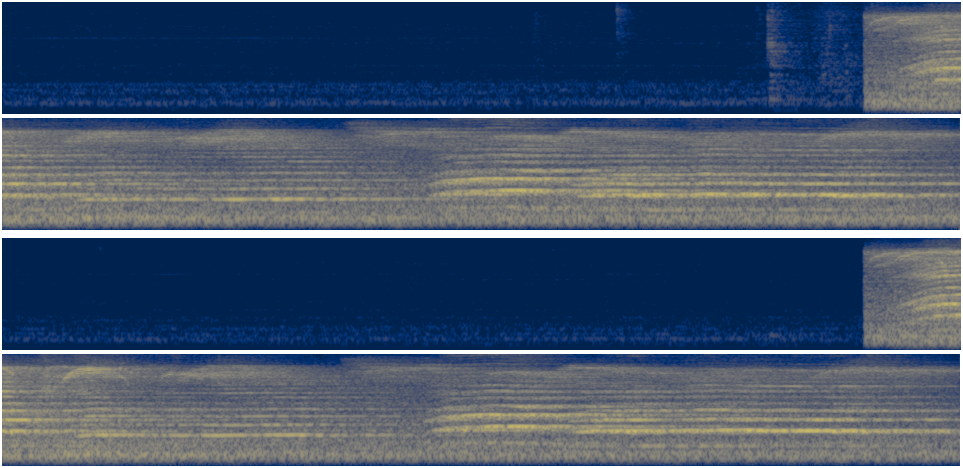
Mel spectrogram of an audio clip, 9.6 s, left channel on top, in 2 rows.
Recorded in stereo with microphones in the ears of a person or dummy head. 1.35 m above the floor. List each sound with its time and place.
4.3 s a shout: 5° right (ahead or behind), 0.7 m; by 9.5 s 35° right (ahead or behind), 3 m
